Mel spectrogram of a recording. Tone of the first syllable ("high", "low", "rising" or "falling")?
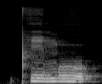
low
